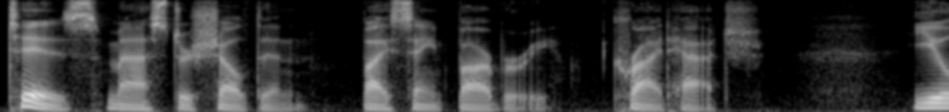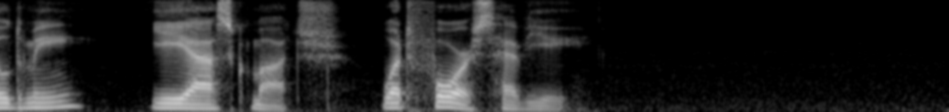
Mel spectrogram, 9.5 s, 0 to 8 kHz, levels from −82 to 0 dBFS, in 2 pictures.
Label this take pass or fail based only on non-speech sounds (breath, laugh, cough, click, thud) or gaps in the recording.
pass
